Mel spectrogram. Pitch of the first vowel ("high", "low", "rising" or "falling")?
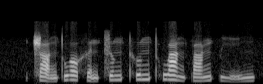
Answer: low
